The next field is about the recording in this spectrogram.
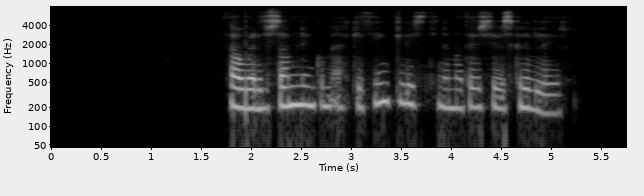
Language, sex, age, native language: Icelandic, female, 50-59, Icelandic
